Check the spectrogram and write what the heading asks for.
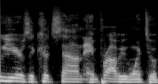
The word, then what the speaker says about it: Kutztown: Is it Kutztown? Kutztown.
